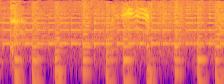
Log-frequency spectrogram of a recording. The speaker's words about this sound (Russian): Ты отвратительная кошка, ты быдло. Ты кошка-быдло.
